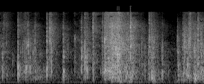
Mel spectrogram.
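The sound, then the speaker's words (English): A plastic bag of dried pasta, marked as easy seal, crinkles and tears as it is ripped open. The rustle is dense and continuous, broken by sharper crackles throughout. “Get the bag open, and then even though it says easy seal, I always seem to manage to rip it open and it goes everywhere.”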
